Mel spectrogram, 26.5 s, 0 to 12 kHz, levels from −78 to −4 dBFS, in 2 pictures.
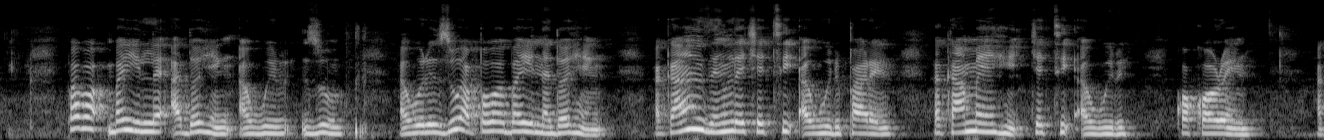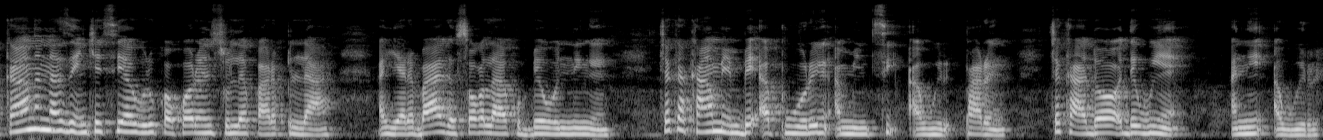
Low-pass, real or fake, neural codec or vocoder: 10.8 kHz; real; none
